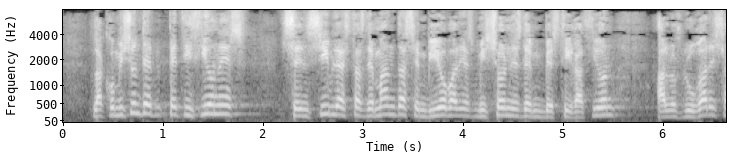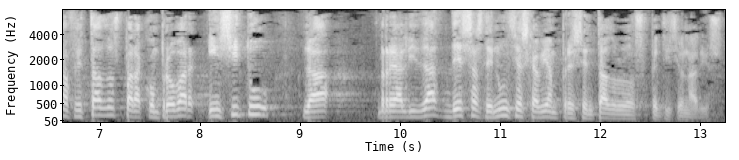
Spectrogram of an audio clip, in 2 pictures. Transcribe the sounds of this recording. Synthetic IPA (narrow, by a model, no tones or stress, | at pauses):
lako̞misjo̞nd̪e̞pe̞t̪iθjo̞ne̞sː | e̞nsiβleaest̪azðe̞mãnd̪ase̞mbio̞β̞aɾjazmisjo̞ne̞zðe̞imbe̞st̪iɣ̞aθjo̞n | alo̞zluɣ̞aɾe̞safek̚t̪aðo̞spaɾako̞mpɾo̞β̞aɾinsit̪u | la | re̞aliðaðd̪esazðe̞nũn̟θjaskeaβ̞iampɾe̞se̞nt̪að̞olo̞spe̞t̪iθjo̞̰na̰ɾjo̰s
